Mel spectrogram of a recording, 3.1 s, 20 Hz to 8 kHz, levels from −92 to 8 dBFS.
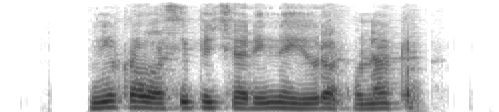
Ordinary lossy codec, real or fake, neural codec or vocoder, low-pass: Opus, 64 kbps; fake; codec, 44.1 kHz, 1.7 kbps, Pupu-Codec; 7.2 kHz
